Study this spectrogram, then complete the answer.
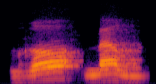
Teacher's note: kita tidak keluarkan nafasnya, tapi suaranya kita alirkan. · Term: rikhawah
